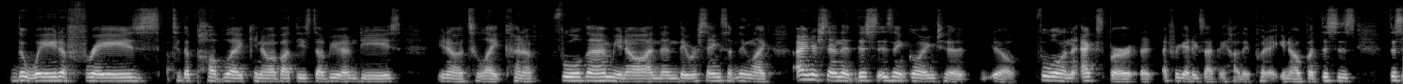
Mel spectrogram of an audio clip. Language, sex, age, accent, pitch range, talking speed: English, female, 20-39, American, 140-185 Hz, 230 wpm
